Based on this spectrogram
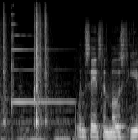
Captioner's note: bell pings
